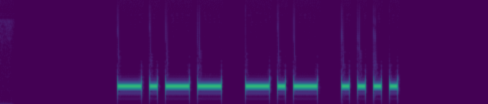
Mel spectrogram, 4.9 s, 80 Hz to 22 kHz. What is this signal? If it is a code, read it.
Morse code, heard as a keyed tone, about 15 wpm, 700 Hz. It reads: YKH
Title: USA Call Sign Postfixes - 3 Letters 15wpm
